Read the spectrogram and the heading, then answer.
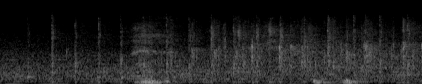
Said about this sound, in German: Das war ein Ausschnitt und der Applaus gilt Dorothy Parker aus der Geschichte »Da wären wir«.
